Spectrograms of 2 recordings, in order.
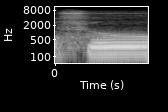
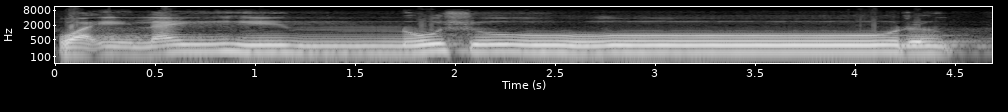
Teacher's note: وَإِلَيْهِن نُشُورٌ، نُشُور شین پیش واو شو، واو مد ہے، دونوں اپنے ہونٹ جو ہیں وہ گول کریں گے تو واو کا مخرج بھی صحیح ادا ہوگا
